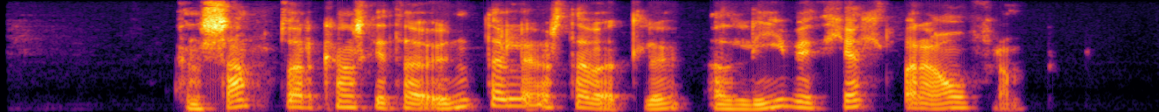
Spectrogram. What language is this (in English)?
Icelandic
